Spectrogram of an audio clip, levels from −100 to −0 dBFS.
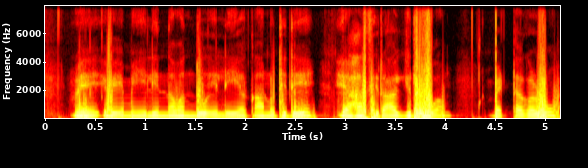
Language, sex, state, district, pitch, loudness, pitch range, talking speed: Kannada, female, Karnataka, Belgaum, 210 Hz, -14 LUFS, 210-215 Hz, 95 wpm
